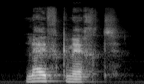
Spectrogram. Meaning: attendant, personal servant; especially a lackey or butler
- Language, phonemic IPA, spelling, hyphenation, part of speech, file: Dutch, /ˈlɛi̯f.knɛxt/, lijfknecht, lijf‧knecht, noun, Nl-lijfknecht.ogg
